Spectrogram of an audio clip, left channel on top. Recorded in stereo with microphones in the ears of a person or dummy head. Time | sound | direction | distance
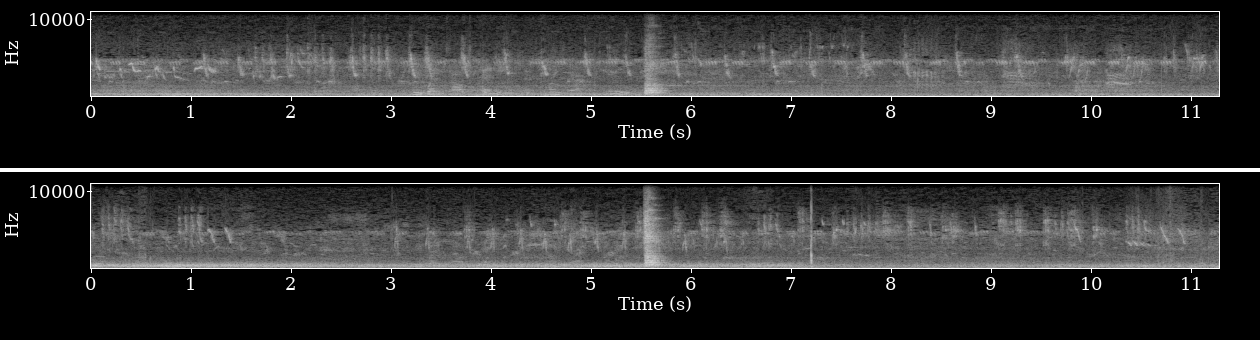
3.2 | a woman speaking | 30° left (ahead or behind) | 1.3 m
5.5 | a gunshot | 60° right (ahead or behind) | 0.8 m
